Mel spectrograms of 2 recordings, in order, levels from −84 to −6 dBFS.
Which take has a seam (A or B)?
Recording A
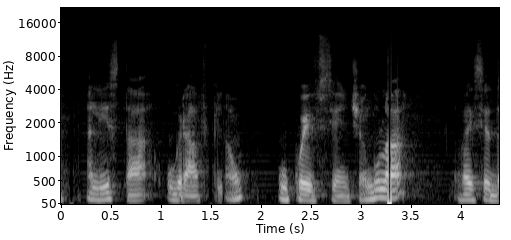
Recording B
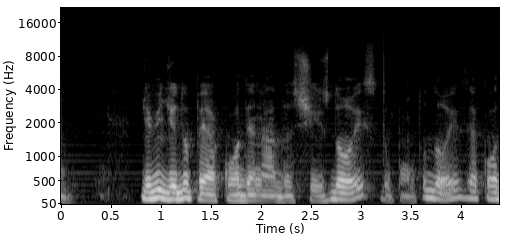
A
